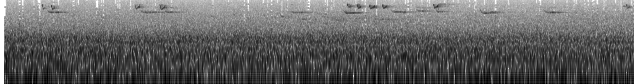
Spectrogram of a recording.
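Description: Steady woodland background hiss with faint, high-pitched short bird chirps scattered through it, mostly single notes and one quick run of about four in the middle.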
